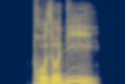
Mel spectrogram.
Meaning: 1. prosody 2. prosody (study of rhythm and other attributes in speech)
- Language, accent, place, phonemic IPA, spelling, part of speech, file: German, Germany, Berlin, /pʁozoˈdiː/, Prosodie, noun, De-Prosodie.ogg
